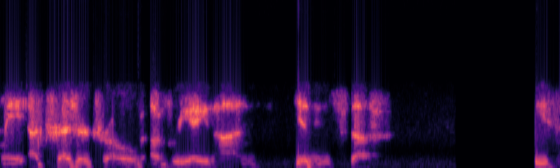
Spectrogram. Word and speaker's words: Rhiannon: And he says, when it comes to pronunciation of her name, think about it's Fleetwood Mac. That's it. The Fleetwood Mac song. Rhiannon.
